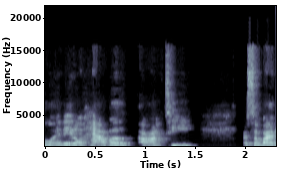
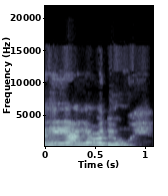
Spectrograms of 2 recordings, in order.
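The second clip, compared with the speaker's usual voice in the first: spent, worn-out, barely able to talk. Showing the greeting given when the mind is fried: mock tired greeting. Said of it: "my mind was, spent and fried, can't talk anymore".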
